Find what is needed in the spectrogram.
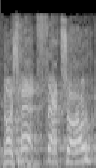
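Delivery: high, drawn-out Australian heckle; Australian goth. Retold or imitated. Goth passerby heckling the comic's hat, mock Australian jeer. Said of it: "he's a goth from Australia".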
